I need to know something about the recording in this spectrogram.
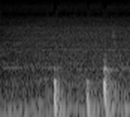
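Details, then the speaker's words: Car with no park, no reverse and no forward gears: three sharp pops over a low idle as it is shifted into gear, with a loud noise in reverse and grinding back into park, from a broken CV axle. "Hear that noise? It's got a loud noise when you put it in reverse."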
